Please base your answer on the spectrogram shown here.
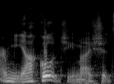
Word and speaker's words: Miyakojima: go ahead through friday morning you also got miyakejima or miyakojima i should say back here towards the west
